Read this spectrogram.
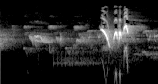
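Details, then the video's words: Indian robin (Copsychus fulicatus) singing: a few soft high notes, then one loud burst of sharp, sweeping whistled notes near the end, with quiet gaps on either side. "Indian Robin Sound ! Indian Robin Singing Song ! Indian Robin Call"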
